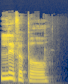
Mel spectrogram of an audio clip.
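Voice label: "livable", British English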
